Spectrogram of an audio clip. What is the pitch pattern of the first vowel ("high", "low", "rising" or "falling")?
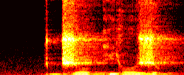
low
